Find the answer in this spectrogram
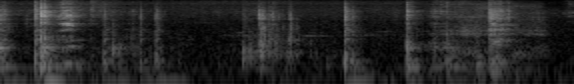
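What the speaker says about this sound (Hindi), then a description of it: "नारियल को भून ली हूँ, इसको निकाल रही हूँ प्लेट में" Roasted coconut pieces scraped and moved from a kadhai onto a plate, a sequence of faint, separate metallic scrapes and clinks of a spoon against the pan, spaced irregularly in a quiet kitchen.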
